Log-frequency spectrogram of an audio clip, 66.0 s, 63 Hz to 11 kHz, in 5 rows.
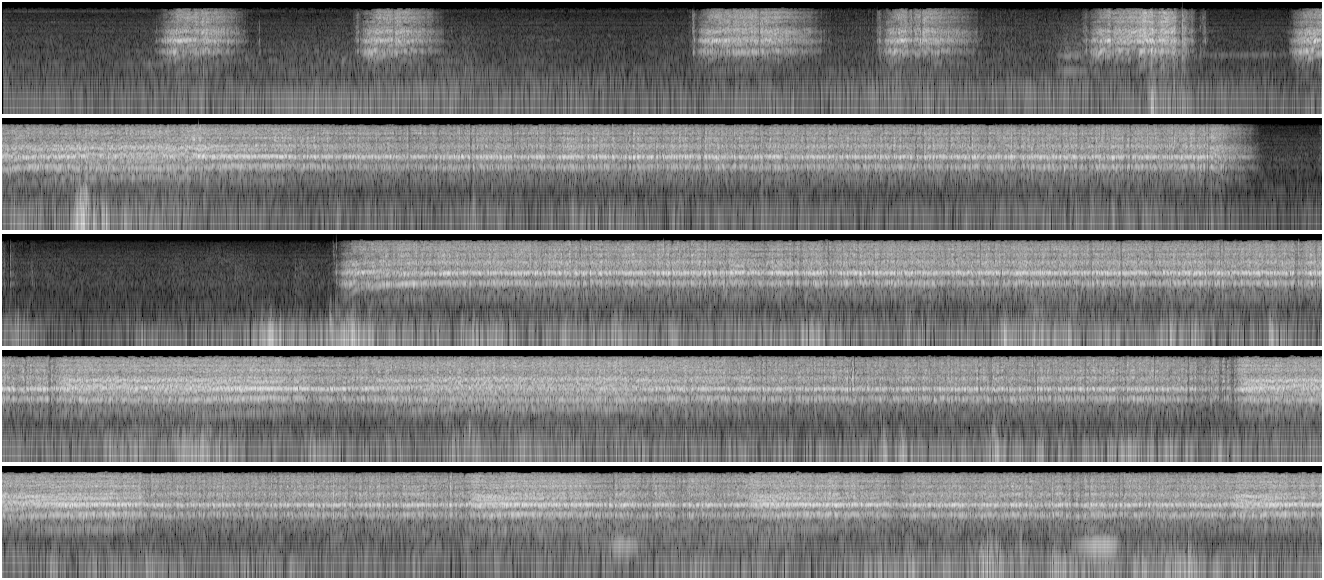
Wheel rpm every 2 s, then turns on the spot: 10, 20, 10, 40, 30, 10, 50, 160, 160, 160, 160, 160, 110, 0, 10, 140, 160, 160, 160, 160, 160, 160, 160, 160, 160, 160, 160, 160, 160, 160, 160, 160, 160.
none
